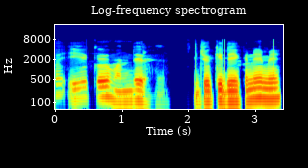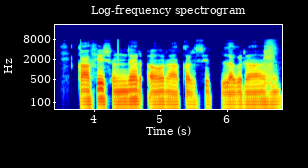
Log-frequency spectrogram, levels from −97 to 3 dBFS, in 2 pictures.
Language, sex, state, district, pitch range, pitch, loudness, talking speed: Hindi, male, Bihar, Gopalganj, 100-120 Hz, 110 Hz, -20 LUFS, 125 wpm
